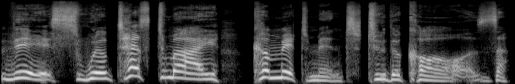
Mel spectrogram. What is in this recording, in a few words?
Female Night Elf Bark; Lady Anacondra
